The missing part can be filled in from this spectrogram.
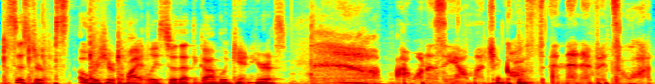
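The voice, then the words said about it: Whispering. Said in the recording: “I'm whispering for effect so that the goblin can't hear us.”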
